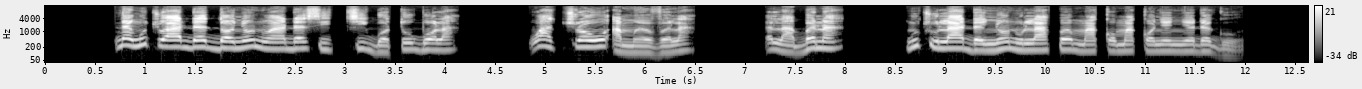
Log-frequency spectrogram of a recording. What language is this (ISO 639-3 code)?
ewe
